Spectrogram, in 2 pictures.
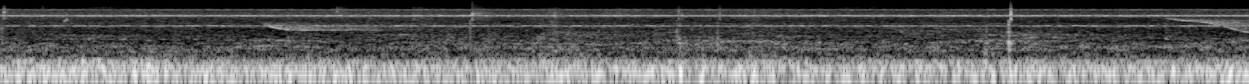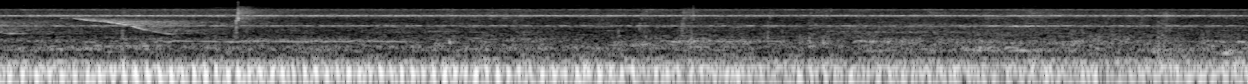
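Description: Outdoor background noise: a steady low rumble under constant high, thin whining tones, with three short falling whistle-like calls, one about a second and a half in and two close together around six to seven seconds in.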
